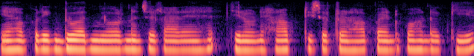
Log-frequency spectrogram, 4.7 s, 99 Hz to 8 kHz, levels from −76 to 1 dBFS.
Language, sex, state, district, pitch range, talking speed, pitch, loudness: Hindi, female, Uttar Pradesh, Hamirpur, 165-170 Hz, 240 wpm, 170 Hz, -17 LUFS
